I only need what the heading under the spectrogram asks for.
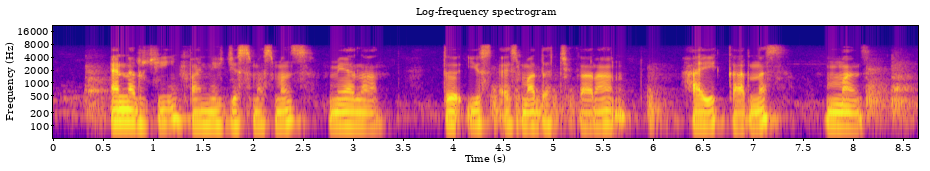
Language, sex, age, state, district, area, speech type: Kashmiri, male, 18-30, Jammu and Kashmir, Ganderbal, rural, spontaneous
